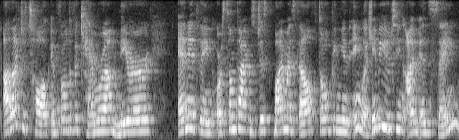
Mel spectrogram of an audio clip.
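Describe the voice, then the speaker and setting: Female vlogger, 20s, native Turkish speaker, casual and frank, slightly high voice, roomy echo. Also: fairly bright tone. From Turkey. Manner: chatty, candid, with frequent fillers and non-native grammar. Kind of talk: casual talk to camera.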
